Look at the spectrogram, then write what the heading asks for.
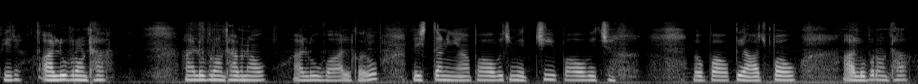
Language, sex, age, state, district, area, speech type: Dogri, female, 30-45, Jammu and Kashmir, Samba, rural, spontaneous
